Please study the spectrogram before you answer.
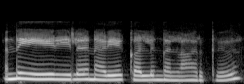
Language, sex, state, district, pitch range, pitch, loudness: Tamil, female, Tamil Nadu, Nilgiris, 205-235 Hz, 220 Hz, -14 LUFS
